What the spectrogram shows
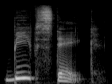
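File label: "beefsteak", English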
